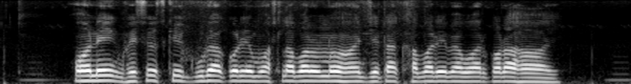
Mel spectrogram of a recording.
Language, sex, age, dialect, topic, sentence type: Bengali, male, 25-30, Northern/Varendri, agriculture, statement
